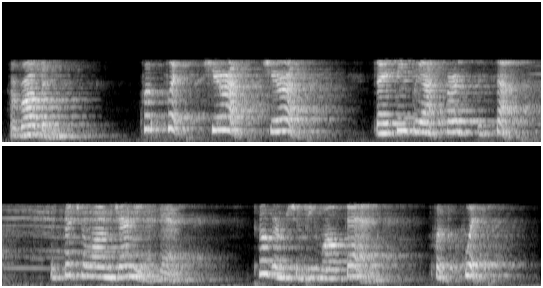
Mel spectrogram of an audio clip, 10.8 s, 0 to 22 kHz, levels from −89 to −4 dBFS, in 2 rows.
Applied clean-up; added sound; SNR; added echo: neural separator model SepFormer DNS4.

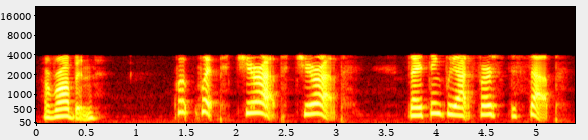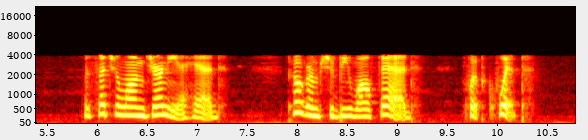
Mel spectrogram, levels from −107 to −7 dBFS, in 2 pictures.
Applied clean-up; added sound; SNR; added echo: none; none; none; none.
